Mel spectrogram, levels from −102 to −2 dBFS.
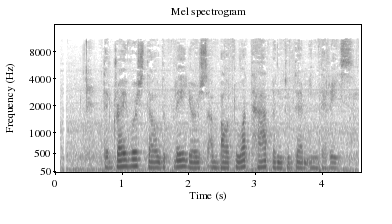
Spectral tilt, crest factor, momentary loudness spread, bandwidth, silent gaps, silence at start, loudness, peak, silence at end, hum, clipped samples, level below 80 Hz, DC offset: -5.5 dB/octave; 16 dB; 11 LU; 11.5 kHz; none; 0.1 s; -44 LUFS; -28 dBFS; 0.05 s; none; under 0.1%; -64 dBFS; under 0.1%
